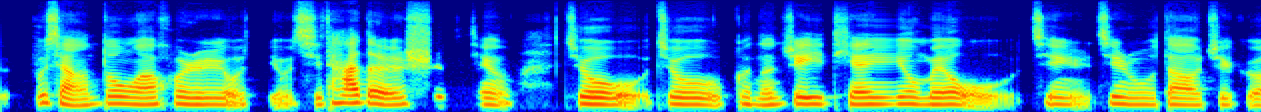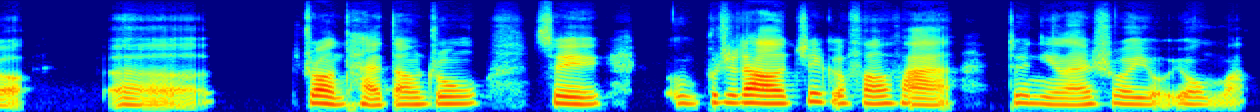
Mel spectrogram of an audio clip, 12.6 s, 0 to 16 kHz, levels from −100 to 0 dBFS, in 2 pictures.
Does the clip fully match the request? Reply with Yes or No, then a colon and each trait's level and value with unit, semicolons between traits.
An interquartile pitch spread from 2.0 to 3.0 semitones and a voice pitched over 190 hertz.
No: narrow, 2.4 semitones; medium, 185 Hz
